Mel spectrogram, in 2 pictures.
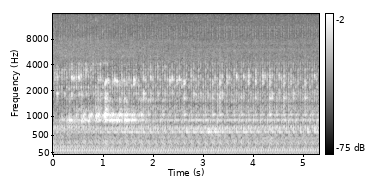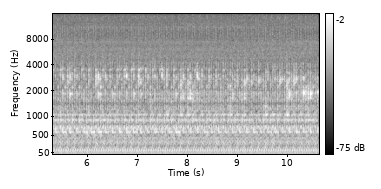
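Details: Kubota B7001 tractor diesel after replacing failed alternator that caused metallic noise, smoke and belt squeal, plus new radiator hoses and G11 coolant: steady, even idle with clean regular beat, no metallic scraping or rubbing.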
